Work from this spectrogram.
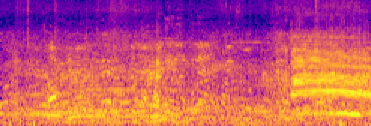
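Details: Sahiwal bull calves at a market where a Dhaka farmer is buying; low moos under busy crowd talk, then a louder, higher drawn-out moo near the end.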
